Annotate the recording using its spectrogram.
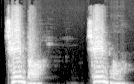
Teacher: en el inglés británico, ellos no pronuncian la R final. Así que ellos pronunciarían esta palabra así. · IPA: /'tʃeɪmbə(r)/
